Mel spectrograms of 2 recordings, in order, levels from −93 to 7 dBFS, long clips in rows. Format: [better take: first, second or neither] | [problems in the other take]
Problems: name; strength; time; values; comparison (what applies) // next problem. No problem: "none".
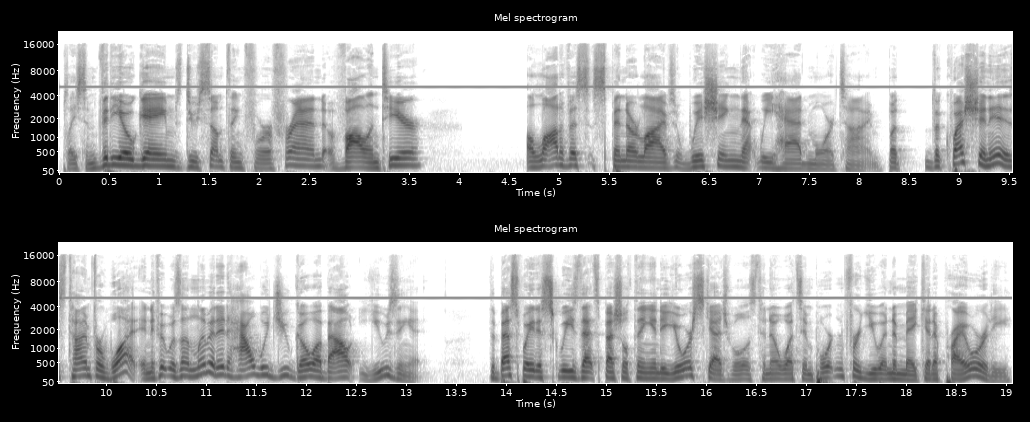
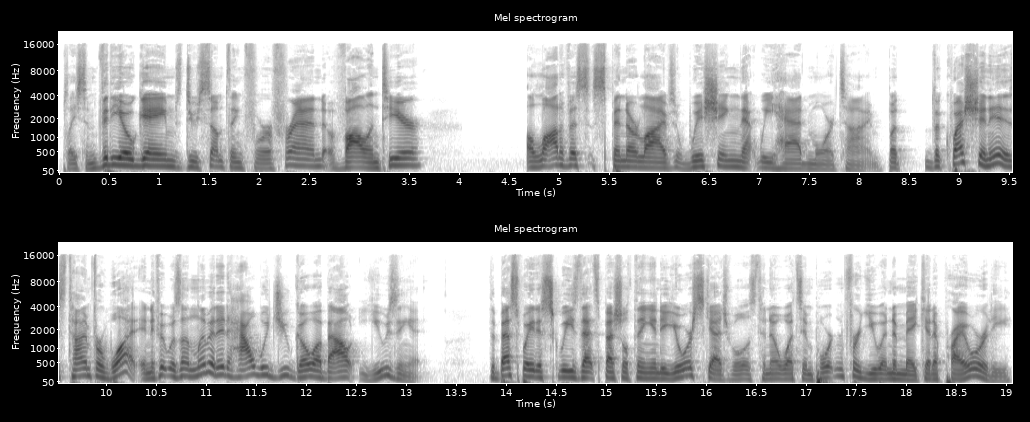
second | high-pitched whine; noticeable; throughout; 5 kHz, 15 dB below the speech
